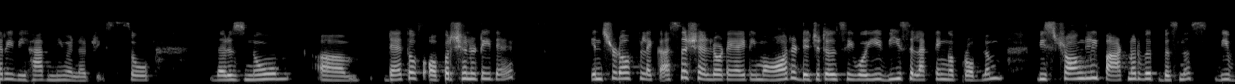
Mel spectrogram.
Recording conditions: video call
